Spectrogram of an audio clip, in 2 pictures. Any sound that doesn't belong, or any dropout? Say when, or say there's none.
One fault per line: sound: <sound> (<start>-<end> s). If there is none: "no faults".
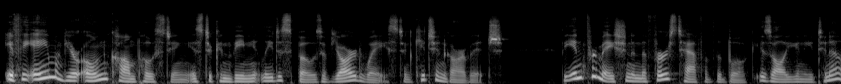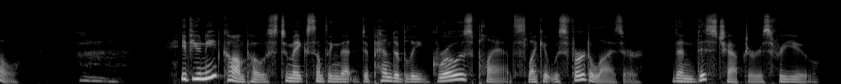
sound: sigh (9.2-9.8 s)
